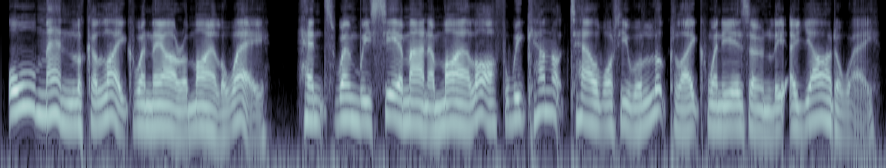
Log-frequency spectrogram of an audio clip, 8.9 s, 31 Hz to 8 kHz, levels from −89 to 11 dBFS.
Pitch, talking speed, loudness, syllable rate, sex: 135 Hz, 230 wpm, -17 LUFS, 5.0 syllables/s, male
